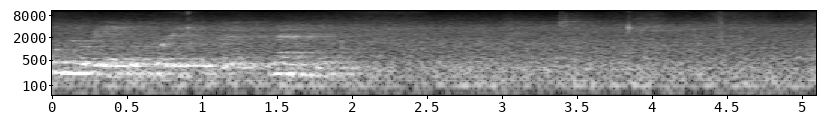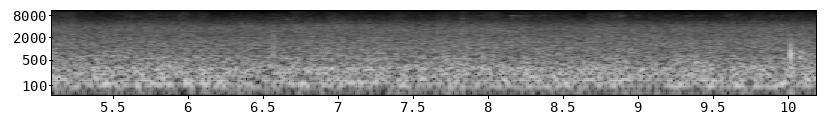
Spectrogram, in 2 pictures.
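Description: Steady, even rushing noise of a metro station platform, after a brief voice in the first two seconds.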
